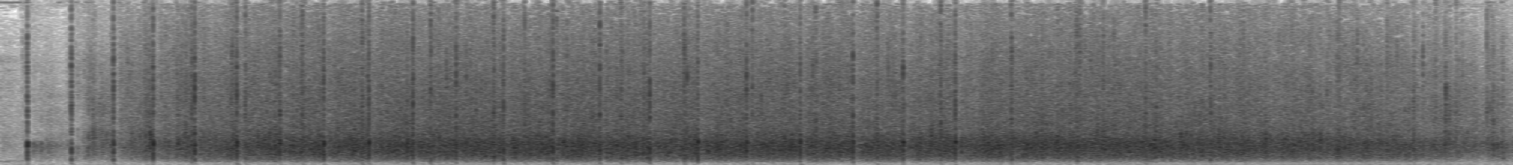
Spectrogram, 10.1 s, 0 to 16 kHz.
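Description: Audience applause at the Windows 95 launch event: a large crowd claps steadily, beginning with a few scattered sharp claps and swelling into dense, sustained clapping that stays loud for the full stretch before easing slightly at the end.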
